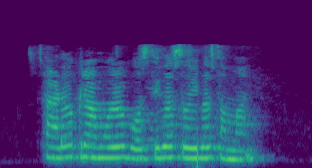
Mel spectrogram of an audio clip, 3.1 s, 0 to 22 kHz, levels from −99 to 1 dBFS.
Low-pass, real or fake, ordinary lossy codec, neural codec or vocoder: 7.2 kHz; real; AAC, 32 kbps; none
